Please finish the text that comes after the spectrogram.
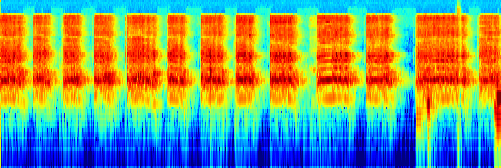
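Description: Loud, close squawks come from a pet chicken sitting on someone's shoulder: a rapid string of short, grating screeches with brief gaps, ending in a couple of longer, rougher cries.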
